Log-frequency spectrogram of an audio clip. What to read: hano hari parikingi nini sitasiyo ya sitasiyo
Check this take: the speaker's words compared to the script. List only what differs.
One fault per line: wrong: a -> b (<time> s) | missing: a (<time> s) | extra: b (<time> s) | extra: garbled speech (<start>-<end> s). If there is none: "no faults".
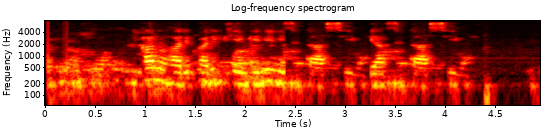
no faults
